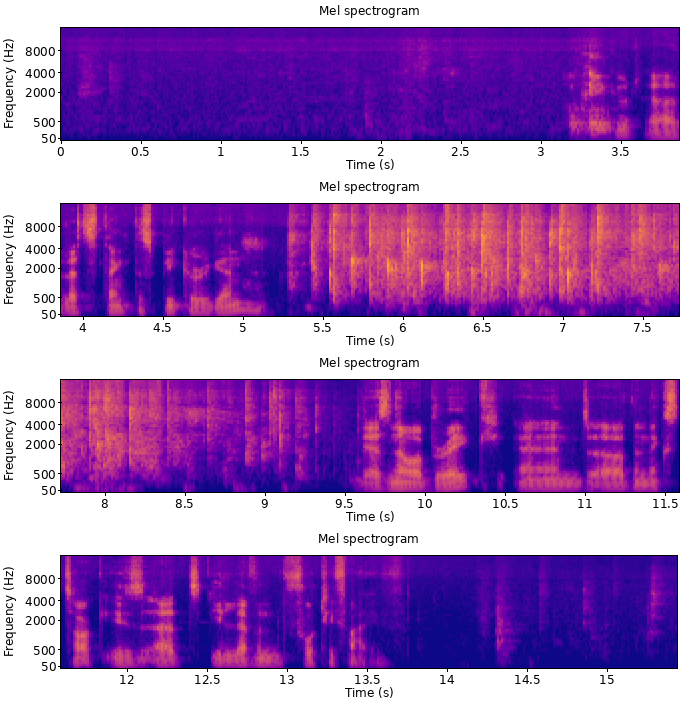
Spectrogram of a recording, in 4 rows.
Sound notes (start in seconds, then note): 5.2 applause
